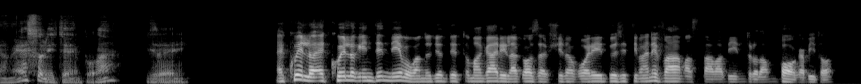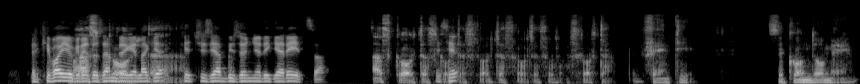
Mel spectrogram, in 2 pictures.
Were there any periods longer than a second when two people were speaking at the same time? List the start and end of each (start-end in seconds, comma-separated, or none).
9.3-10.5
